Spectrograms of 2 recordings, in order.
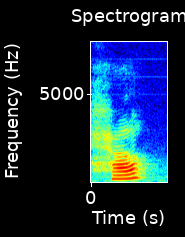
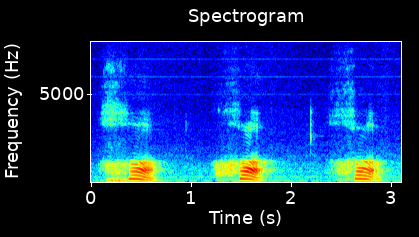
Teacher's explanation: ہا نرمی سے ادا کریں، اور جو ہمارے پاس یہ دوسری خوا ہے اس کو تھوڑا سا سختی سے، تھوڑا سا موٹا ادا کیا جائے. تو مطلب ڈفرینس تھوڑا سا، اتنا بھی نہ ہو کہ خوا لوگ پڑھتے ہیں، خوا اس طرح نہیں، ہا، خا، خا، خا.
